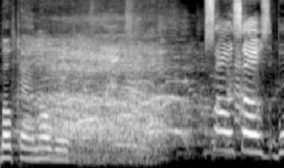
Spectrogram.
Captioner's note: audience gasps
